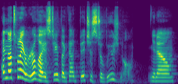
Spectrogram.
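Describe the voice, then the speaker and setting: A woman's voice: mid-range voice, very animated, a little fast. A woman in her twenties giving a blunt, chatty live-stream monologue, full of fillers and swearing. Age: 20s.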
